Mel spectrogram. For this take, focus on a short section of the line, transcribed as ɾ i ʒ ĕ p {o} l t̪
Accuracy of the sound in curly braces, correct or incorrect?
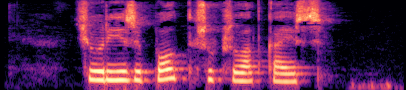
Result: correct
